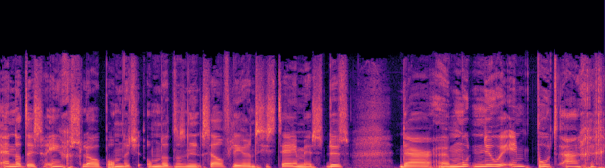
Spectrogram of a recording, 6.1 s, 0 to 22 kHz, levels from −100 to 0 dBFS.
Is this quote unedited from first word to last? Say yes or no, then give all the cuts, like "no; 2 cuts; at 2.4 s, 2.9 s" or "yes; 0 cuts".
yes; 0 cuts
